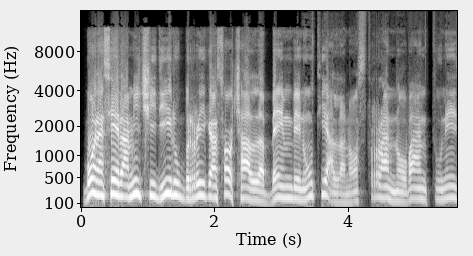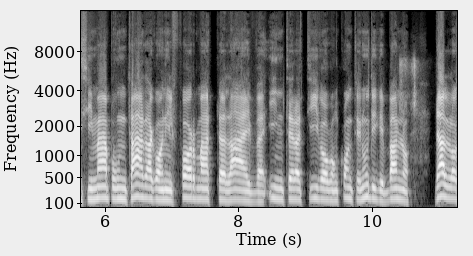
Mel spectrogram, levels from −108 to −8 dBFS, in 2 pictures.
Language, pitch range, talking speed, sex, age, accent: Italian, 145-195 Hz, 105 wpm, male, 50-69, native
